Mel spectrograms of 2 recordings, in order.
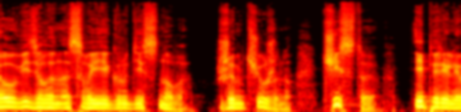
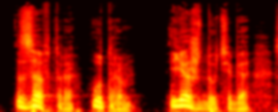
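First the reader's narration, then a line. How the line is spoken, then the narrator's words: Tender. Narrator (Russian): сказал он мне ласково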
